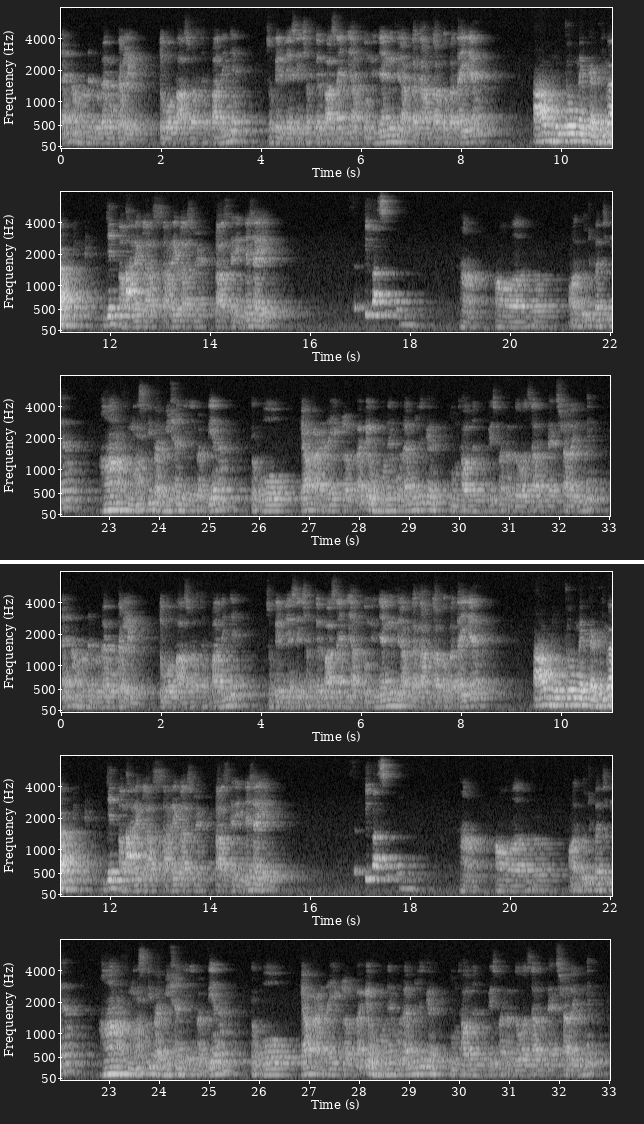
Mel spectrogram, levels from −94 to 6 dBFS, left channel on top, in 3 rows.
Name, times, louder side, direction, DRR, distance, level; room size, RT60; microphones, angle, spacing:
voice 1, 0.0-1.6 1.9-3.5 4.1-8.4 12.2-13.8 14.1-15.2 19.0-19.3 19.7-20.7 21.1-22.2 22.8-25.3 25.8-26.5 26.8-29.6 29.8-32.6, left 1 dB, 10° right, -11 dB, 1.0 m, -25 dB
voice 2, 9.4-11.1 11.8-12.0 12.3-12.4 17.2-17.9 23.5-23.6, left 1 dB, 30° left, -10 dB, 0.8 m, -17 dB
2.8 x 2.6 x 2.5 m, 1.4 s
head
